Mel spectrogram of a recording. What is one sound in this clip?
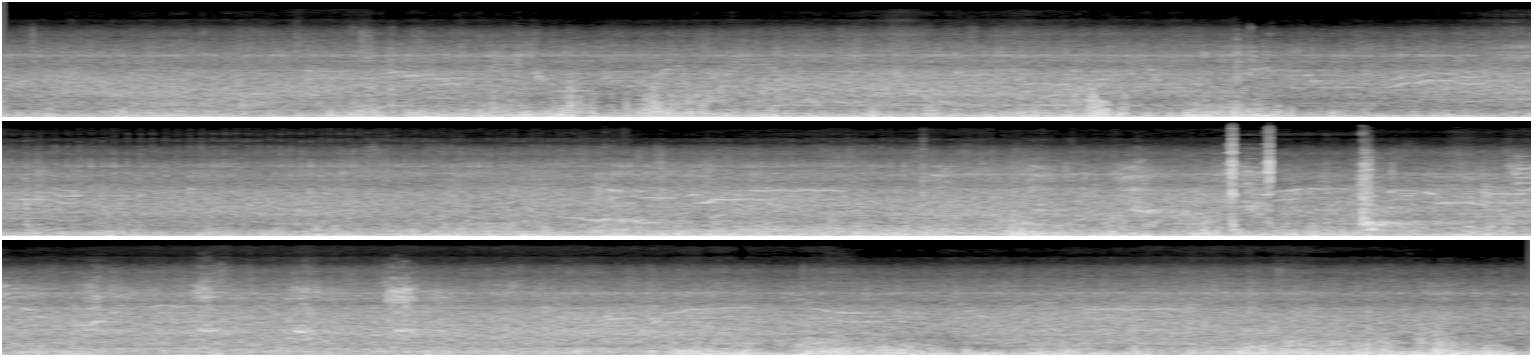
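Bicycle tyres roll and bump over grass.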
